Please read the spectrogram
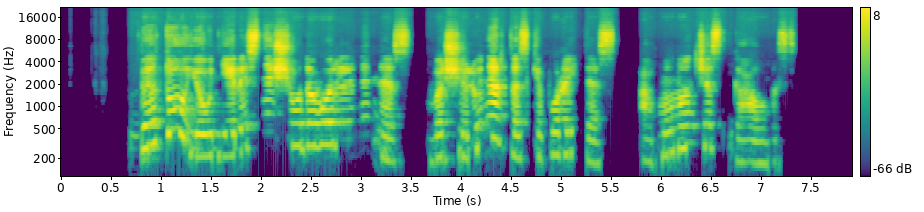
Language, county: Lithuanian, Vilnius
